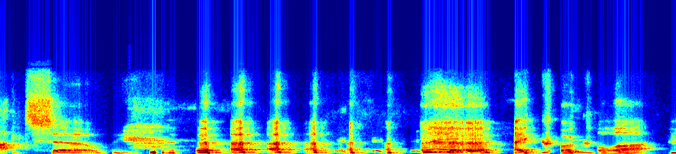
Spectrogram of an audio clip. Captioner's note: women laughing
